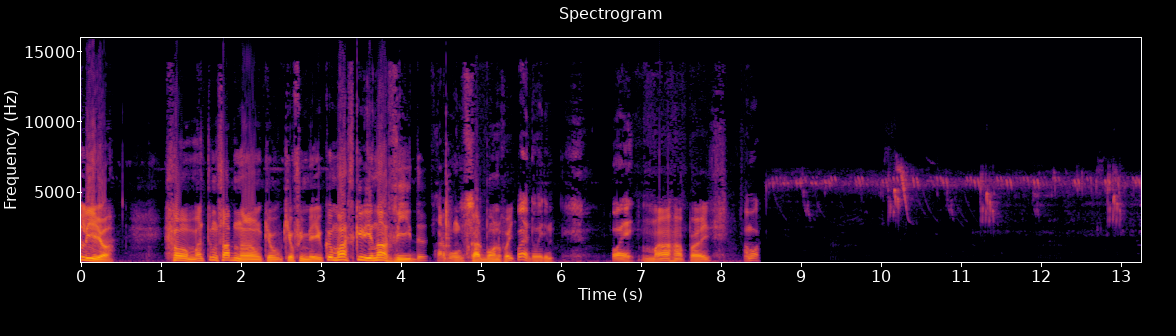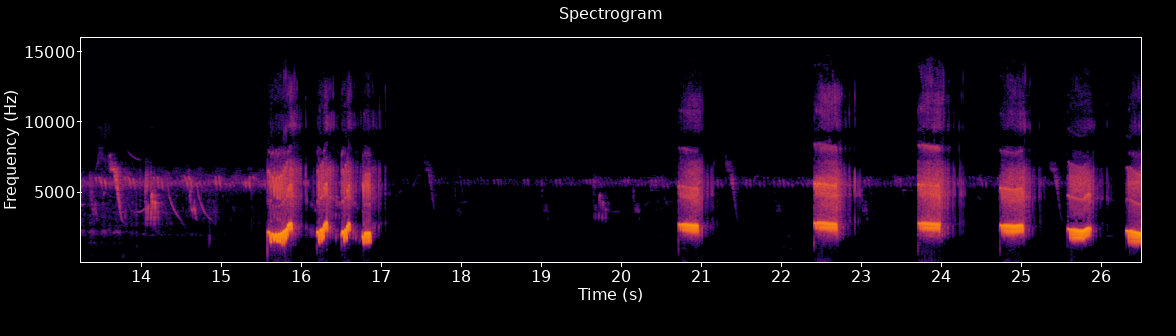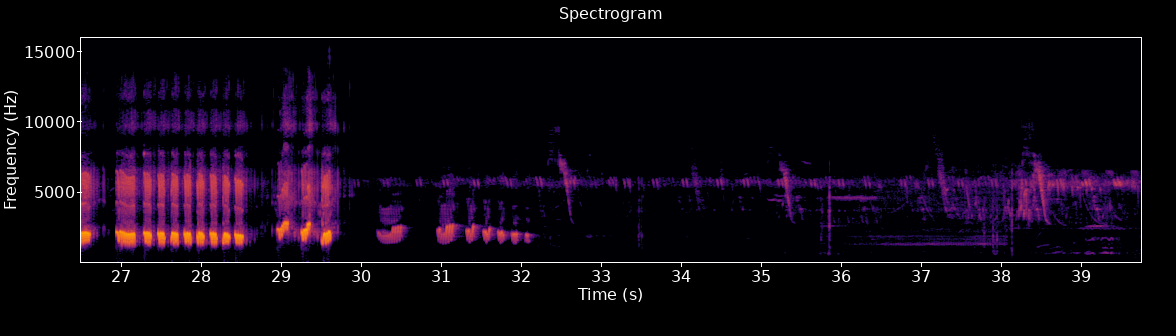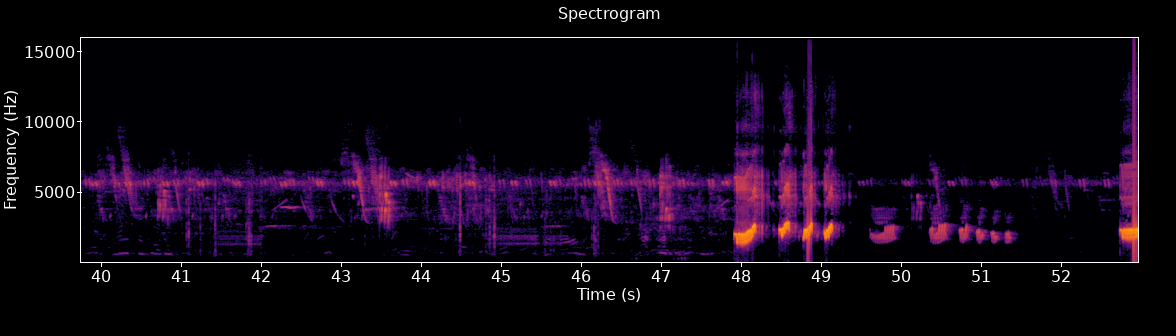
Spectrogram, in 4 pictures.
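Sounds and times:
wooden bird call whistled notes: 15.6 - 17.0, 20.7 - 21.2, 22.4 - 23.0, 23.7 - 30.4, 47.9 - 49.3
high insect drone: 20.7 - 21.2, 22.4 - 28.4.

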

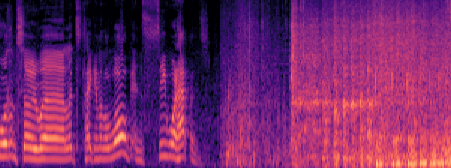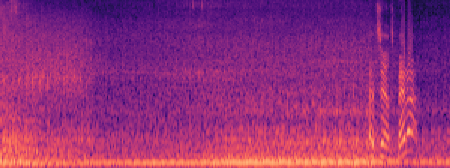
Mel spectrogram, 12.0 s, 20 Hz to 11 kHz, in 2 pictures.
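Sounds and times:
car engine starting and idling: 3.9 - 12.0.

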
